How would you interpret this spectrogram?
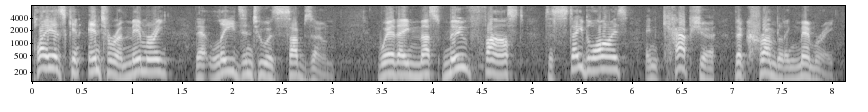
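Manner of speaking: put-on New Zealand announcer accent; amateur New Zealand accent, punchy phrasing. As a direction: read it out in a mock Kiwi accent. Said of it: "I need my Australian accent ... New Zealand".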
